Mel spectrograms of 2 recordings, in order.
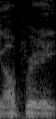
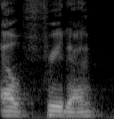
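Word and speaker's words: Elfriede: grabbed by the fact that somebody was doing Alfreda Yelan here on this side of the Atlantic who is a noted Austrian writer playwright thinker essaist. She's she's brilliant. Can you say her name again? Alfreda E L F R I E D.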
